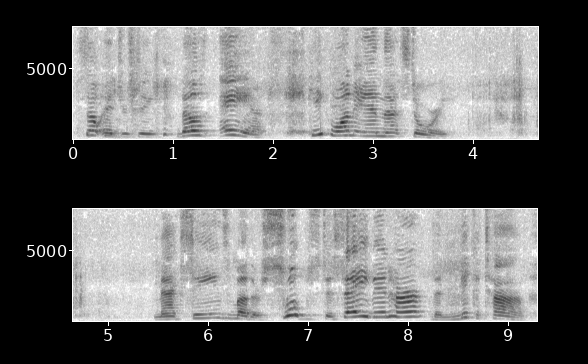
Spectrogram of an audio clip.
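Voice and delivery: normal talking voice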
